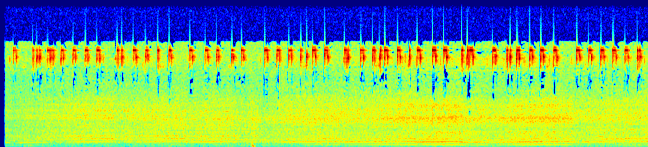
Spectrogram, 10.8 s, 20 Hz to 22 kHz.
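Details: New Motorola-style Verizon FiOS DVR, cool to the touch in a 64°F room: cooling fan hums with its speed oscillating up and down, plus very high rapid chirps that seem to come from the power supply side; owner asks if this is normal.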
